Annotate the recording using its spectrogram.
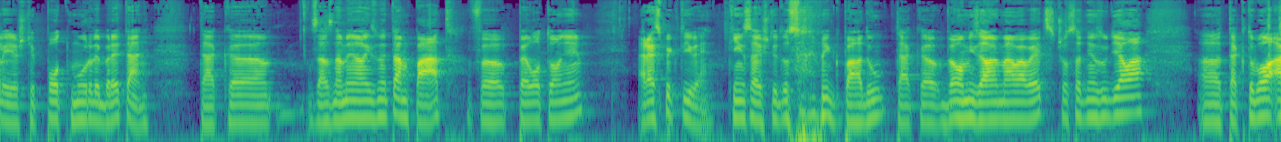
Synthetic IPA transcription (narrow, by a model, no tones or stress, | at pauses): liɛʃcɛpɔt̪muɾd̪ɛbɾɛt̪a̰ɲt̪ak | zaznamɛnalizmɛt̪ampaːt̪vpɛlɔt̪ɔːɲɛ | ɾɛspɛkt̪iːʋɛ̰kimsaɛʃcɛd̪ɔst̪aɲɛmɛɡbaːd̪ut̪akʋɛlmizaujmaʋaːʋɛt͡st͡ʃɔsad̪ɲɛzuɟɪala | t̪akt̪ɔbɔla̰ʔa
